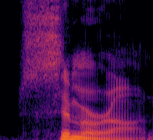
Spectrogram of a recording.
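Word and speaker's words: Cimarron: Stallion of the Simmeron. I'm pronouncing it like that. Is that correct? Yeah, that's right.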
